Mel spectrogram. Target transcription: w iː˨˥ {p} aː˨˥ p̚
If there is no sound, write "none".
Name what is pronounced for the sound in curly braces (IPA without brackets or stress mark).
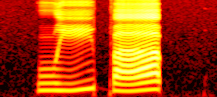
p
